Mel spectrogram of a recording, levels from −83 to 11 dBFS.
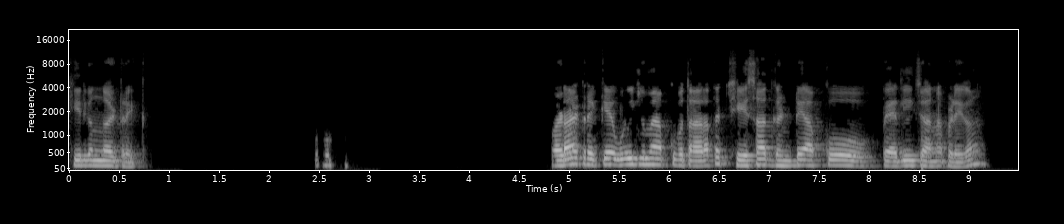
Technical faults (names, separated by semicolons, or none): loud pop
